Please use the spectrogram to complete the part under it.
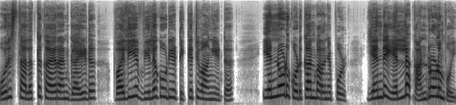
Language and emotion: Malayalam, angry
